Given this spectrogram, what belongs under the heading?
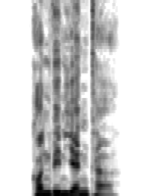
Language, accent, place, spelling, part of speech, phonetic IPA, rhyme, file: German, Germany, Berlin, konvenienter, adjective, [ˌkɔnveˈni̯ɛntɐ], -ɛntɐ, De-konvenienter.ogg
- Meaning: 1. comparative degree of konvenient 2. inflection of konvenient: strong/mixed nominative masculine singular 3. inflection of konvenient: strong genitive/dative feminine singular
